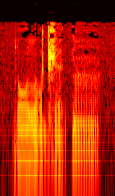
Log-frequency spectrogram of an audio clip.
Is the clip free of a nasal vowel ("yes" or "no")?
no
